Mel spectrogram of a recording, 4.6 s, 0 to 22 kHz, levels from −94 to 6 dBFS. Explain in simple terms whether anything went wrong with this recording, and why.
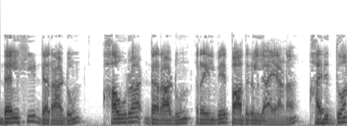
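The speech sounds dull and watery from beginning to end, with nothing above 7 kHz. That is most likely AAC compression squeezed too hard. Unlike a plain muffling filter, it also leaves a warbling, fizzy texture on hissy sounds such as s.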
